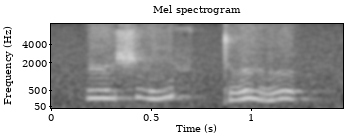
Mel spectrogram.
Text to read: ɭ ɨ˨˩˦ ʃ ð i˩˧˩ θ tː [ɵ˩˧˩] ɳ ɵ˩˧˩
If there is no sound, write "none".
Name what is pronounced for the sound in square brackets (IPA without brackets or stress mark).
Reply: ɵ˩˧˩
